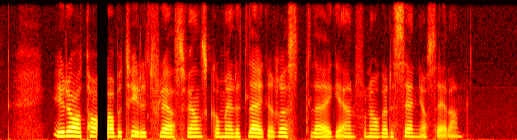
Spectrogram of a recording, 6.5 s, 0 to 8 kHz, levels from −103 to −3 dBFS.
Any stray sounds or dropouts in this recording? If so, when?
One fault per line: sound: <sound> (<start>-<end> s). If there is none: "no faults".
sound: dropout (1.2-1.4 s)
